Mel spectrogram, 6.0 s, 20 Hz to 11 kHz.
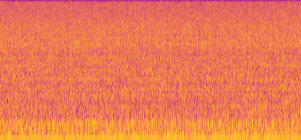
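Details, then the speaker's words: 1970 Pontiac GTO V8 on open headers, after engine work: deep, loud, raw idle, steady and even with no misses; sounds much better and runs fine. "That sounds way better."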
